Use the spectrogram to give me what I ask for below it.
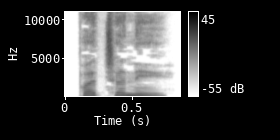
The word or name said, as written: ಪಿಚ್ಚನೆ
